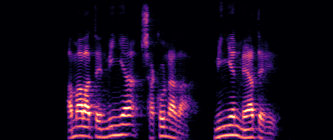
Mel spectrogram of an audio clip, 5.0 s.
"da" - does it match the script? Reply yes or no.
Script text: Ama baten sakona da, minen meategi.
yes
